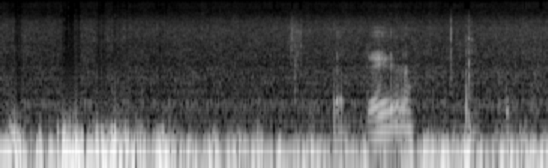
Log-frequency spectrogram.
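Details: Honey bees of a nuc colony during a winter hive inspection, a yellow queen with eggs and brood in the top box: a low, steady rumbling hum with soft handling knocks, and a voice speaking briefly near the end.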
